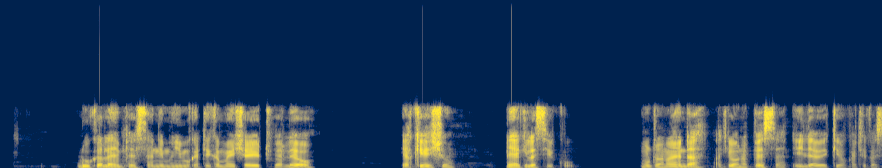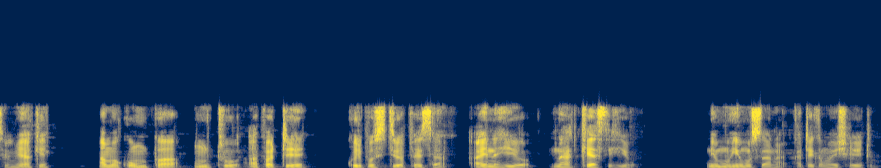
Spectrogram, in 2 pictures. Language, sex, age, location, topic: Swahili, male, 18-24, Wajir, finance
